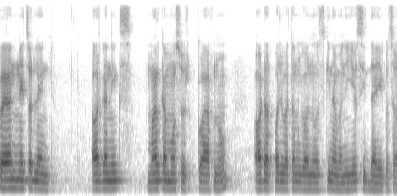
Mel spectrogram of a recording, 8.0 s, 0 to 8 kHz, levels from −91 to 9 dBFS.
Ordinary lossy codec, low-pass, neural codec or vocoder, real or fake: none; 7.2 kHz; none; real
